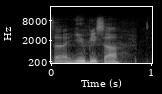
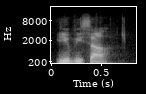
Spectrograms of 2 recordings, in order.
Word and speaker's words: Ubisoft: It's Ubisoft. – Ubisoft.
